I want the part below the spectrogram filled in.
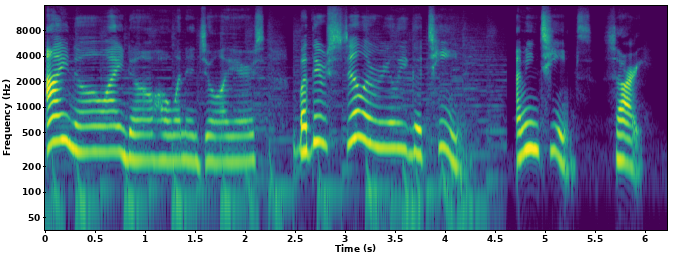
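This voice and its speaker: Raised, projected voice in an upbeat, playful tone with lively intonation over music in the background. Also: woman. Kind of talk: casual gaming commentary.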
